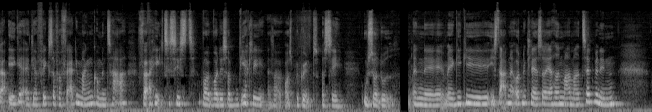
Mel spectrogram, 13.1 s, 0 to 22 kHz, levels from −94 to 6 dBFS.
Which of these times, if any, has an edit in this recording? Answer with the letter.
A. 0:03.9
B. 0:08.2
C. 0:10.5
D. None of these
D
